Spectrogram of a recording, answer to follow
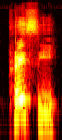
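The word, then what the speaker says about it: précis: pronounced with a silent s here is the pronunciation key or the word that you can use to say it so it's prey or pressy all right now here is a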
